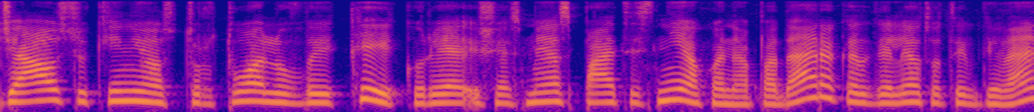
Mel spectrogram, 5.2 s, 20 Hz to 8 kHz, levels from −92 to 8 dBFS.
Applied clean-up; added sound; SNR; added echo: none; none; none; none.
